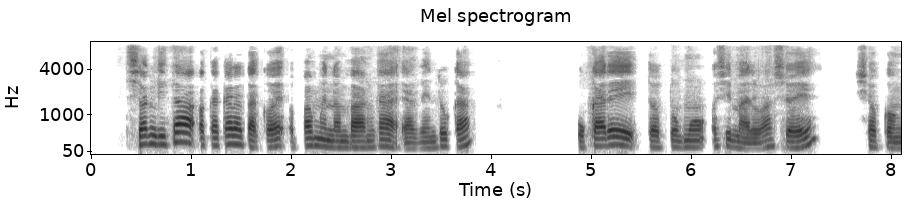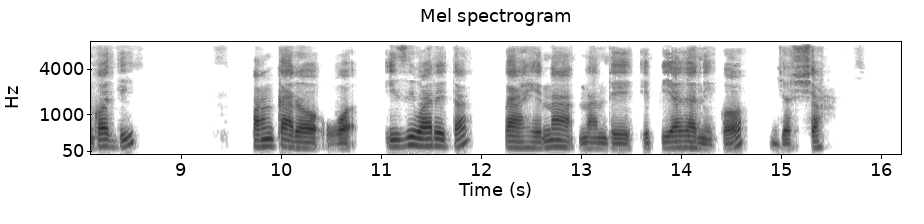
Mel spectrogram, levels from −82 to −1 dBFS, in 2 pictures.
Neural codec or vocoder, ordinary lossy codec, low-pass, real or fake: none; AAC, 32 kbps; 7.2 kHz; real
